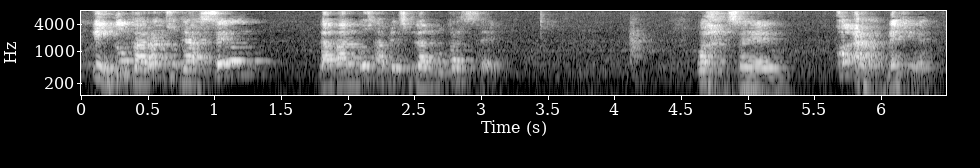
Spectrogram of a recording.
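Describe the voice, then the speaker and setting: A man's voice: high voice, big pitch swings, moderate pace, far from the mic. A male pastor preaching a sermon, telling a funny story, laughing often and acting out the dialogue. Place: church hall. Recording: roomy hall, mic from afar, faint noise.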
